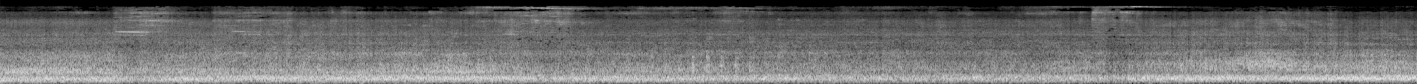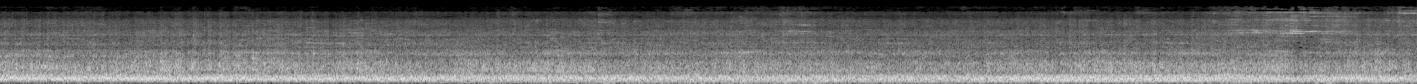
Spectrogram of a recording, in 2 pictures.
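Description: Freight cars of a passing freight train, covered hoppers and boxcars, rolling by at speed: a loud, steady rumble of steel wheels on the rails. Brief high-pitched wheel squeals come about a second in and again near the end.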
